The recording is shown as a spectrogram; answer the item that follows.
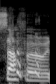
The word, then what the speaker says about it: Sappho: but I'm pretty sure it's Sappho and Erinna.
